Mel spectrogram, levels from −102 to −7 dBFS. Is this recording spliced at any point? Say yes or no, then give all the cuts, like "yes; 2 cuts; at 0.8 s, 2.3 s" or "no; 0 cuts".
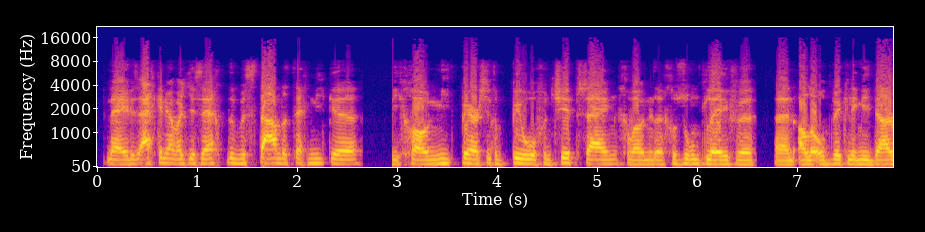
no; 0 cuts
